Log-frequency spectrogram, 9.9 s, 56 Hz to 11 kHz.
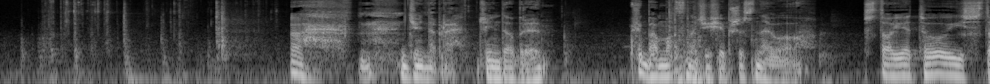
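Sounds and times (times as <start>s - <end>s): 
key turning in a door lock: 0.1s - 2.9s
speech: 2.9s - 5.6s, 6.4s - 8.2s, 8.8s - 9.8s.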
